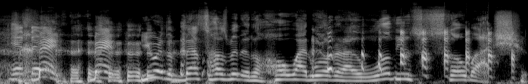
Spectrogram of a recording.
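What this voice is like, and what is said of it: Imitates another person's voice. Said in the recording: “That's my Marty impression.”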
